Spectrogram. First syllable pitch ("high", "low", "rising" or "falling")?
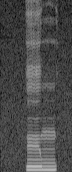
high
